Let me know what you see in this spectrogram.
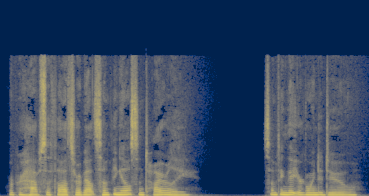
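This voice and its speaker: In a calm, soothing, somewhat breathy tone, a woman speaks at a medium pitch with monotone, flat intonation. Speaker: meditation teacher. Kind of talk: guided meditation with gentle spoken instructions. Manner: slow, calm and soothing, with long pauses between phrases; soft-spoken, repetitive and hypnotic, gently inviting rather than directing.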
